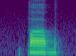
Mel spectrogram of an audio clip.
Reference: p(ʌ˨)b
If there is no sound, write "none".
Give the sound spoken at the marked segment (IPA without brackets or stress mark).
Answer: ʌ˨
